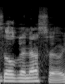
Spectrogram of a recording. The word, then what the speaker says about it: Sylvan Esso: one of them is part of, and I'm going to mangle this, but Sylvain Esso, I think that's how it's Oh, pronounced. Sylvan Esso.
